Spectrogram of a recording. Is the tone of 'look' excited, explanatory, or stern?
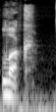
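explanatory. It sounds calm and explanatory, leading into instructions. Here is how something is done. "when you say look before you try to explain something to somebody"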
